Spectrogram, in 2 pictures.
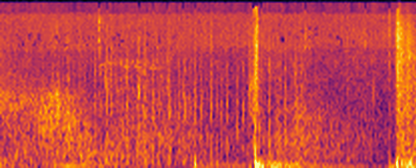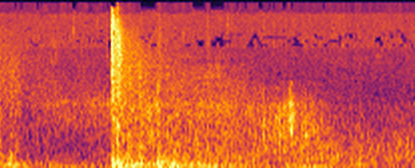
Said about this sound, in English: Let's have a little look at IR's artillery.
